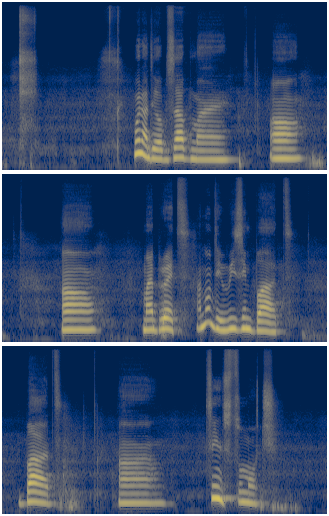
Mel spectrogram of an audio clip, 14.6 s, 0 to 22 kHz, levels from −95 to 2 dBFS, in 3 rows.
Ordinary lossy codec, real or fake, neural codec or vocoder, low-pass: none; fake; autoencoder, 48 kHz, 32 numbers a frame, DAC-VAE, trained on Japanese speech; none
